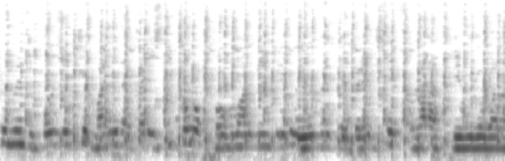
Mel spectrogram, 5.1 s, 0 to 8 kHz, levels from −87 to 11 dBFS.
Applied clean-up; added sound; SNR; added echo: classical method WPE with log-MMSE.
